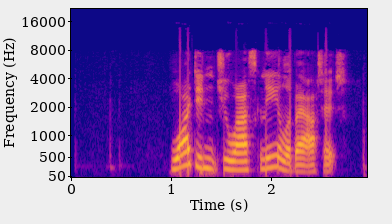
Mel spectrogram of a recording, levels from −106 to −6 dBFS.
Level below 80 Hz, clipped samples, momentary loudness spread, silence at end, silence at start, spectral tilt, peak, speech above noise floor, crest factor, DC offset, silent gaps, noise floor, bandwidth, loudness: -72 dBFS; under 0.1%; 6 LU; 0.25 s; 1 s; -3.5 dB/octave; -10 dBFS; 53 dB; 18 dB; under 0.1%; none; -81 dBFS; 11 kHz; -27 LUFS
